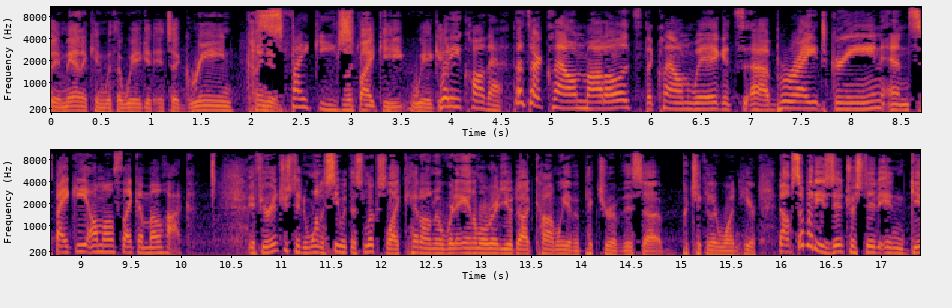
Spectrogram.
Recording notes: Animal Radio's New Pet Product Special '07 is LIVE from Mandalay Bay Convention Center in Las Vegas. It's SUPERZOO.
